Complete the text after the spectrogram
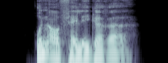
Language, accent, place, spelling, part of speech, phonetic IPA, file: German, Germany, Berlin, unauffälligere, adjective, [ˈʊnˌʔaʊ̯fɛlɪɡəʁə], De-unauffälligere.ogg
- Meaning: inflection of unauffällig: 1. strong/mixed nominative/accusative feminine singular comparative degree 2. strong nominative/accusative plural comparative degree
